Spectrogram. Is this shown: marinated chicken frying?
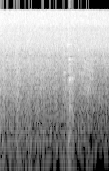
yes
